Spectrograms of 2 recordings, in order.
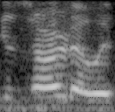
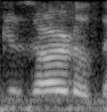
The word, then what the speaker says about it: Guzzardo: My formal name is Ryan Gazzardo. If you want to look me up on Facebook, look it up. Ryan Gazzardo. That is spelled G-U-Z-Z-A-R-D-O.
